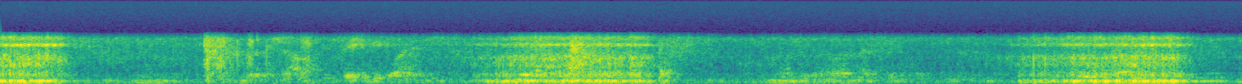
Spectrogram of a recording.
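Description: Low, rumbling snores with soft snorting rise and fall with each breath, in a quiet room.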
